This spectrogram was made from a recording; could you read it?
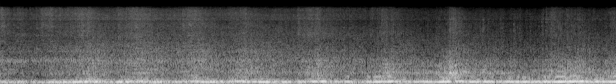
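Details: V8 with dual four-barrel carburetors that previously backfired: deep even rumble swelling cleanly as throttle is blipped, no pops or backfires; normal idle and revving.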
